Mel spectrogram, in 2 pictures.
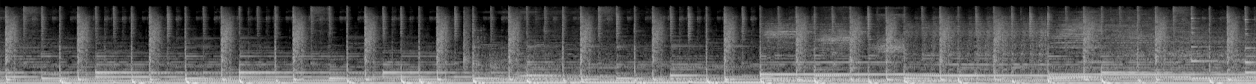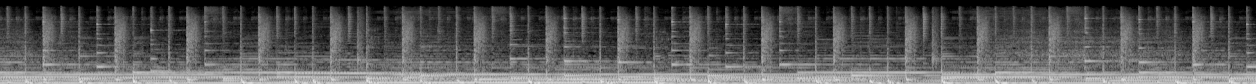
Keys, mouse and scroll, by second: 0.0-0.4 scroll up 4, 1.0 shift+middle click, 1.2-1.8 scroll up 1, 1.8 shift+click, 2.2-2.7 scroll up 1, 2.7 middle click, 3.6-4.3 scroll up 1, 4.3 ctrl+b, 6.6-6.9 scroll down 4, 6.9-8.0 middle drag, 8.0 Tab, 8.2 scroll down 3, 8.4-9.6 middle drag, 9.6 scroll up 2, 9.7 Tab, 10.0-11.8 middle drag, 11.8 ctrl+r, 14.4 scroll down 1, 14.5 middle click, 14.9-15.4 scroll up 1, 15.4 shift+middle click, 15.7-16.1 scroll up 1, 16.1 shift+middle click, 16.7 ctrl+r, 19.2-19.9 scroll down 2, 19.9 Tab, 20.1-20.4 scroll down 1, 20.4 KP_1, 21.0 shift+middle click, 21.2-21.8 scroll up 1, 21.8 scroll up 1, 21.8 ctrl+1, 22.3 scroll up 1, 22.5 scroll down 1, 22.7-23.4 right drag, 23.4 scroll down 1, 23.5-25.1 middle drag.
